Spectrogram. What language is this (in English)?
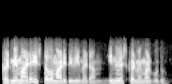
Kannada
